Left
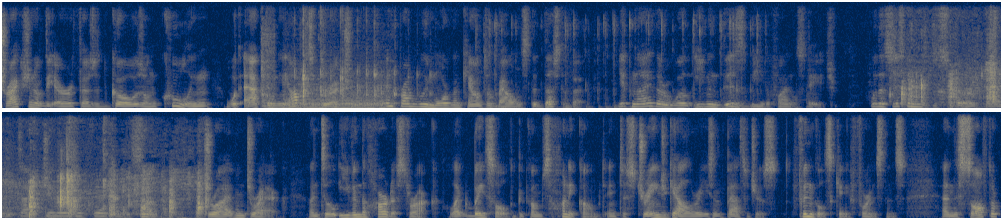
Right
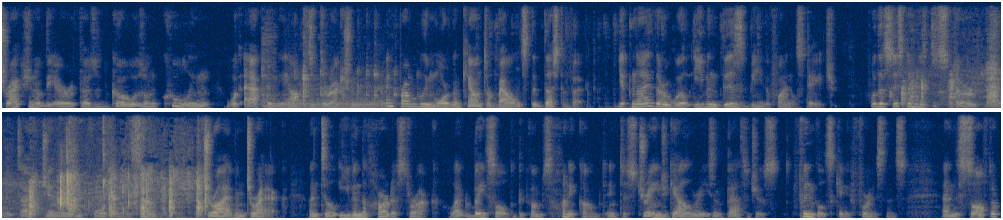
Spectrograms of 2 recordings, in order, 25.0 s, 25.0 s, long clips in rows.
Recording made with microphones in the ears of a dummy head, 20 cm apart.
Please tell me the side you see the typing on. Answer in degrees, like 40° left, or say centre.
50° left.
